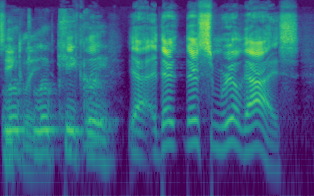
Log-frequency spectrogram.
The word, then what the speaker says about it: Kuechly: How do you pronounce it? Luke Kuechly.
